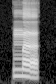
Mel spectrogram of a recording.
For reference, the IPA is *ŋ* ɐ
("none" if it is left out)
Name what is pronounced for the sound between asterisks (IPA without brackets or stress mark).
m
